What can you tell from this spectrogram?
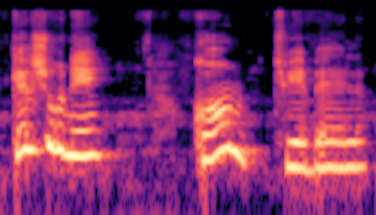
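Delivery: voix montante et forte, très expressive; exclamation marquée. Shown as a demonstration. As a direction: lancer l'exclamation avec élan. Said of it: "exprimer un sentiment". (exclamation enthousiaste)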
